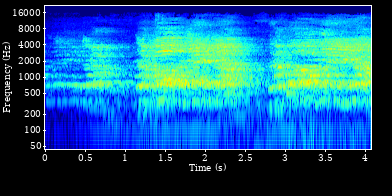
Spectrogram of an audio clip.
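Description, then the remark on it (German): A group of farm animals shouts and cheers together in two sustained swells, the second surge following a brief dip, the voices blending into a somewhat flat, unenthusiastic roar. “Zwar stimmen alle mit ein, doch echt klingen die Jubelschreie nicht.”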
